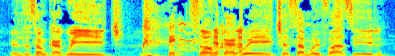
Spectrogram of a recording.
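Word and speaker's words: Dzoncauich: La D no suena, tendría que ser Soncaguich.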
